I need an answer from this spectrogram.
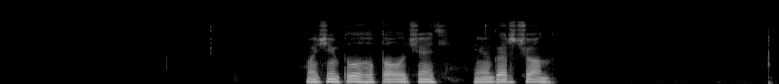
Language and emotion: Russian, sad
